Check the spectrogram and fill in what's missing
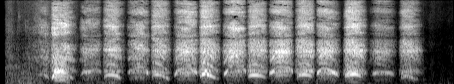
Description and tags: Fast Breathing
Part of Screaming/Vocal horror pack. Might be useful for a horror game of some sort, or for after a running scene.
